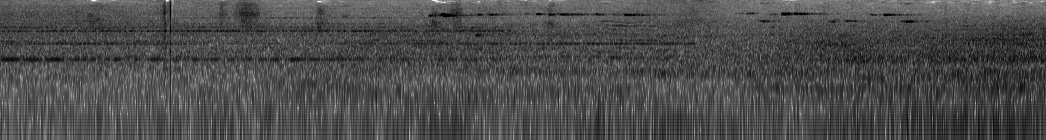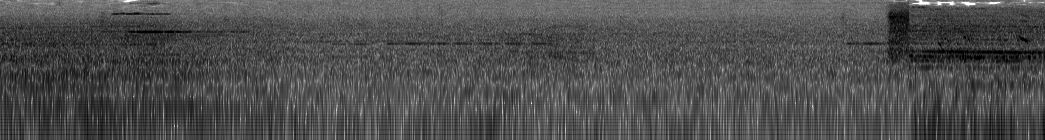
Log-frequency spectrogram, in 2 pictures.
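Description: A train rumbles softly as it approaches from a distance.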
